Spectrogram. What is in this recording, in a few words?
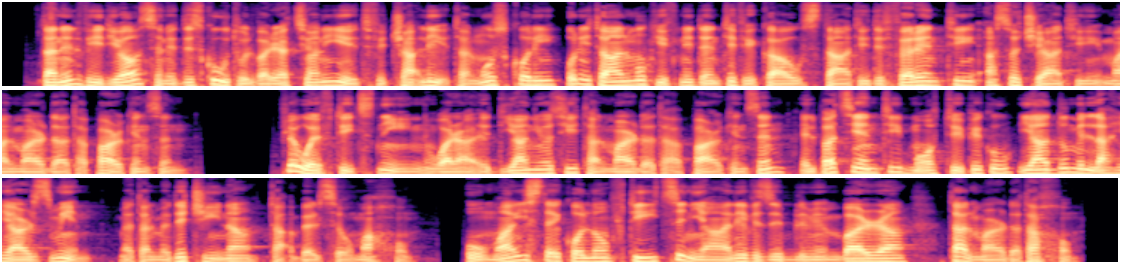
Maltese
